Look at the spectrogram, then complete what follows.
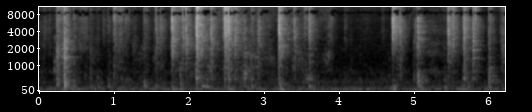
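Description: Irregular light clicks and taps, a dozen or so spread over several seconds, from a dog moving about and handling toy stacking rings.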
